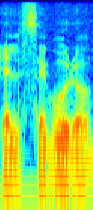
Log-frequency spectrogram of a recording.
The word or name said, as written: door lock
